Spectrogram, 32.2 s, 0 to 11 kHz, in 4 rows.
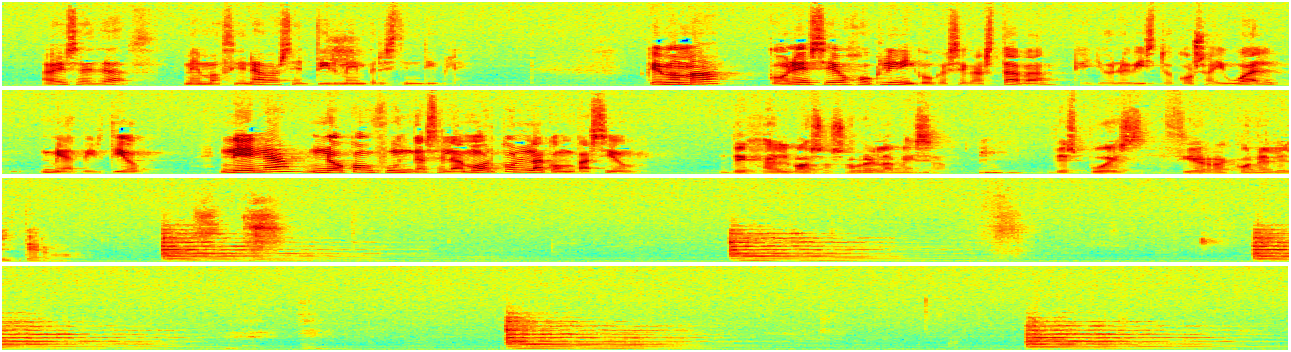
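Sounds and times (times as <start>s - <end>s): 
speech: 0.2s - 3.0s, 4.0s - 16.5s
church clock bell tolling five o'clock: 17.1s - 18.8s, 20.6s - 22.2s, 23.9s - 25.5s, 27.2s - 29.1s, 30.5s - 32.1s.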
